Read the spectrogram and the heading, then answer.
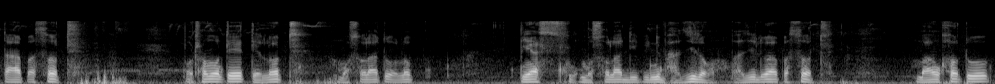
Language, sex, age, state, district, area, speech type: Assamese, male, 60+, Assam, Dhemaji, rural, spontaneous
